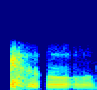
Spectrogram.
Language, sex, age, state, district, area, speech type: Assamese, male, 18-30, Assam, Charaideo, rural, conversation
